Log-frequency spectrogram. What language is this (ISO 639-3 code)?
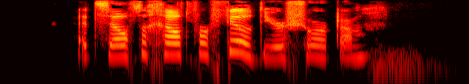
nld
